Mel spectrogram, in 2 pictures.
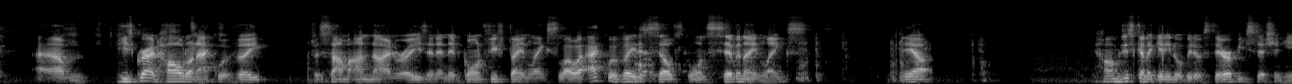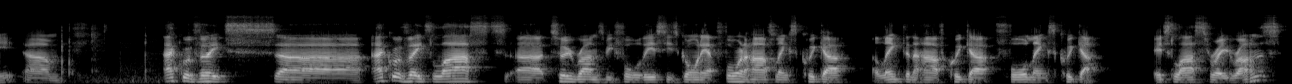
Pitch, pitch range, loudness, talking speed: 115 Hz, 105-125 Hz, -25 LUFS, 155 wpm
